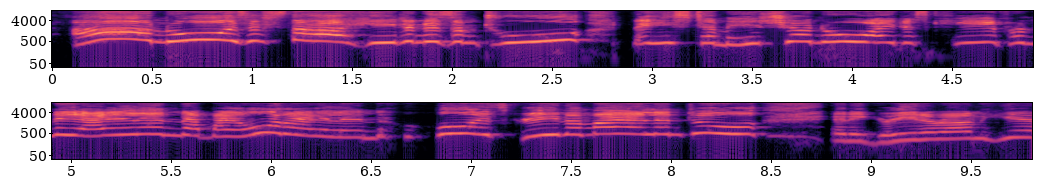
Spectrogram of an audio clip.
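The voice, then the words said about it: Put-on Irish accent. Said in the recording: “I'd have to change my voice. I would have an accent. ... that's my Irish swinger. Okay, honey, Irish swinger.”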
